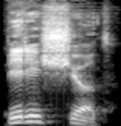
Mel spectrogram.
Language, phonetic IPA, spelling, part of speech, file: Russian, [pʲɪrʲɪˈɕːɵt], пересчёт, noun, Ru-пересчёт.ogg
- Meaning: 1. recount, recalculation 2. conversion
